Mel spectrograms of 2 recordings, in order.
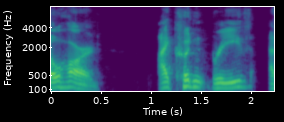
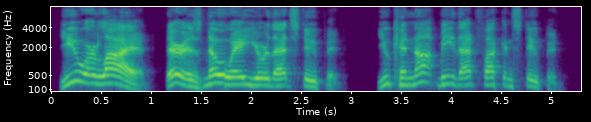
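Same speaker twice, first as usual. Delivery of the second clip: loud, high, berating drill-sergeant tirade; 8 semitones higher, 7 dB louder than usual. Retelling a drill sergeant tearing into a recruit: imitating a drill sergeant berating. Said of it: "a drill sergeant tearing into a recruit".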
